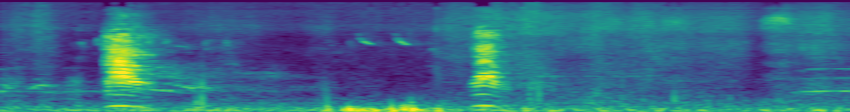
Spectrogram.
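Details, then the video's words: Two strident nasal honks from a domestic goose about two seconds apart, with low rustling and thumping noises between them. "The sounds of Country goose call is relaxing"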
